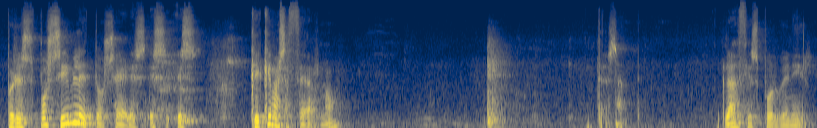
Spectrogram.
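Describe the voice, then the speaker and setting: A man giving a live talk to an audience in a large hall, speaking in a questioning, rhetorical way and gently teasing his listeners. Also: fairly high pitch, slight background noise. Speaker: speaker at a public lecture. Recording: roomy hall echo.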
